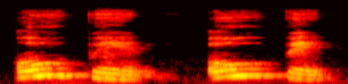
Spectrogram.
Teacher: la fuerza está al inicio, en la O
